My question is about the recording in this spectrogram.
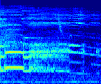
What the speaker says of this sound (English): that's my Rhode Island red roosters.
